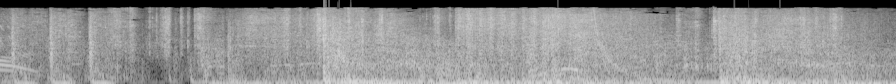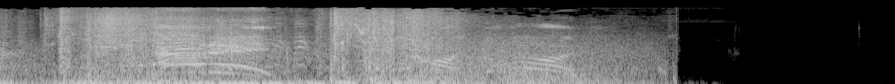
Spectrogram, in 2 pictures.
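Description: Rapid gunshots crack and bang.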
